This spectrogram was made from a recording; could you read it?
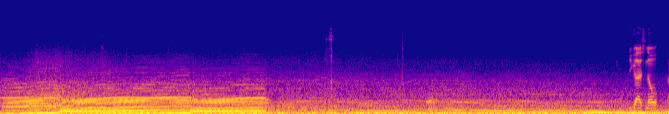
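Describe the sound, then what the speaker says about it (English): A car cruising on a highway, its steady engine drone and road rumble continuous throughout, with people talking over it inside the cabin. "And we're finally on a fucking highway."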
